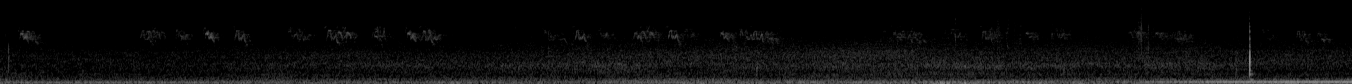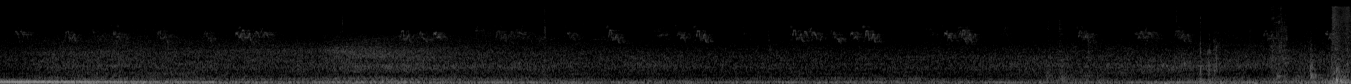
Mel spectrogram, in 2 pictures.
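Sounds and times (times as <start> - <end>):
small birds chirping: 0.0 - 0.5, 1.2 - 27.0.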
